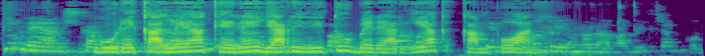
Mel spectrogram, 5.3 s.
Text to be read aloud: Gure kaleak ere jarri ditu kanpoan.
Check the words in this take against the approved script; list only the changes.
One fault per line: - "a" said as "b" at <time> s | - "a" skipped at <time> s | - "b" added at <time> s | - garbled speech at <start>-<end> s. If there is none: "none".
- "bere argiak" added at 2.7 s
